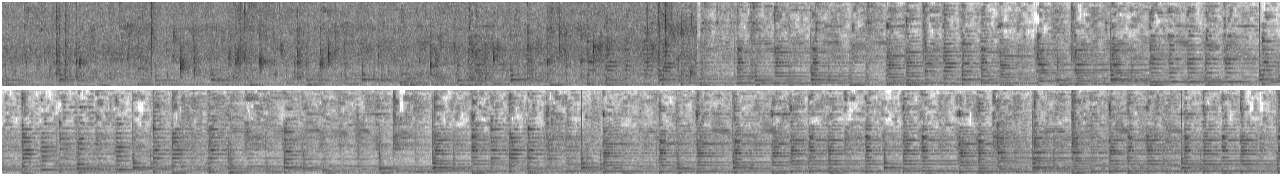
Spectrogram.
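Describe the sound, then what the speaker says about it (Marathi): Sabudana vada made with rajgira flour shallow-frying until crisp in hot oil, a steady fine crackle and sizzle that continues for the whole stretch, fairly quiet, with faint music in the background and no talking. "आता हे आपण छान परतून घेऊया खरपूस."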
